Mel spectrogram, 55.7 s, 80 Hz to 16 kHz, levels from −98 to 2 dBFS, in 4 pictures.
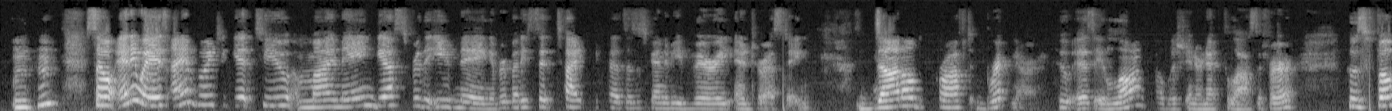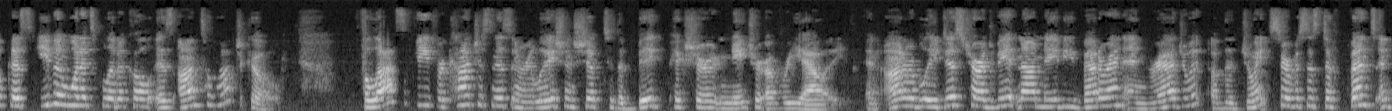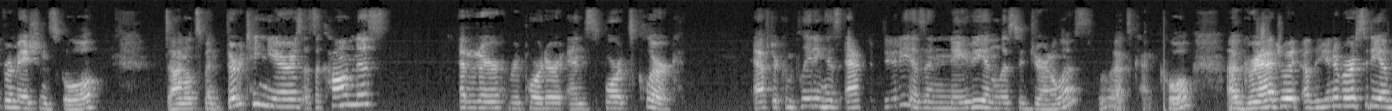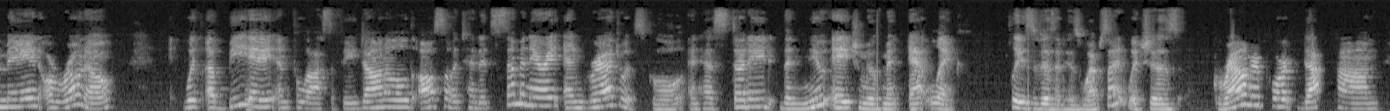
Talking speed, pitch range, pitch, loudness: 145 wpm, 185-260 Hz, 225 Hz, -24 LUFS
